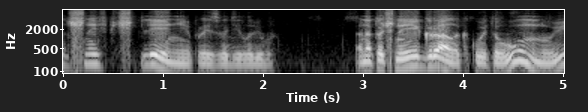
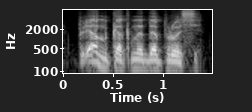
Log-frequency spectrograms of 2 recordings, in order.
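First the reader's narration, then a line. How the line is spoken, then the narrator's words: Said with small laugh. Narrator (Russian): сказал Егор и мелко посмеялся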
